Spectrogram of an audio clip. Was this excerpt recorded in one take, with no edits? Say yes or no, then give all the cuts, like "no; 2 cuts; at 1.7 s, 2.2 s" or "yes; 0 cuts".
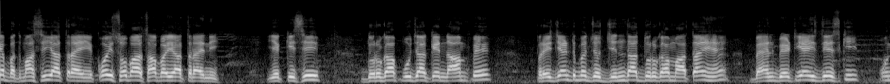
yes; 0 cuts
